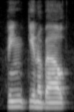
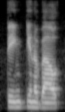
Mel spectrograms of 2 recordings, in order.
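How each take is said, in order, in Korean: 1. 어미가 'in'이 되어서 'about'에 이어져요. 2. 어미가 'in'이 되어서 'about'에 이어져요.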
